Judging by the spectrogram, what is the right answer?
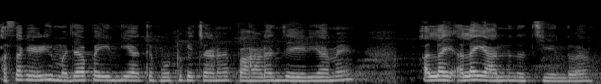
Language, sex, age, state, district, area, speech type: Sindhi, male, 18-30, Gujarat, Kutch, urban, spontaneous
